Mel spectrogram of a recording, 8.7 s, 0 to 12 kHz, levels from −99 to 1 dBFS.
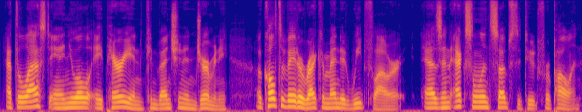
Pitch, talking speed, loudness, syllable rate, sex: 135 Hz, 130 wpm, -20 LUFS, 4.9 syllables/s, male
